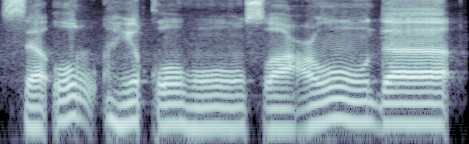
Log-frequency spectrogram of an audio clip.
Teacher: را کو موٹا ادا کریں گے، را ساکن سے پہلے پیش ہے، مد اصلی ہے. صاد کو موٹا ادا کریں گے، عو مدہ ہے، دا.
